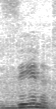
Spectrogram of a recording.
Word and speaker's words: sehnet: Sehnet. So there is our Z sound and our closed E, sehnet, sich.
